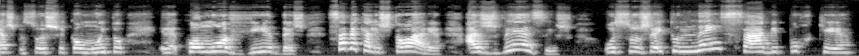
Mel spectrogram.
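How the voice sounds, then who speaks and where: A woman psychologist teaching in a live online Q&A, animated and teacherly, telling anecdotes and asking rhetorical questions. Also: on the high side, dull audio. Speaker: psychologist and schema therapy teacher.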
